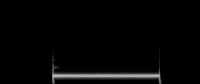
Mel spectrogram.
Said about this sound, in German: Wir gucken einfach mal. Oh, es klingelt, Leute.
